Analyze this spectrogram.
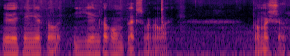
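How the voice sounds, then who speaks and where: A man's voice: low voice, big pitch swings, moderate pace, gravelly, warm tone, slight background noise. A man giving a casual walkthrough commentary as a property consultant showing a site. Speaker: real estate consultant giving site updates.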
